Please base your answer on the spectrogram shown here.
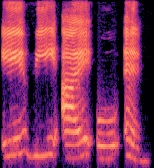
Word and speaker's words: avion: Okay, then आवियो, AVION.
